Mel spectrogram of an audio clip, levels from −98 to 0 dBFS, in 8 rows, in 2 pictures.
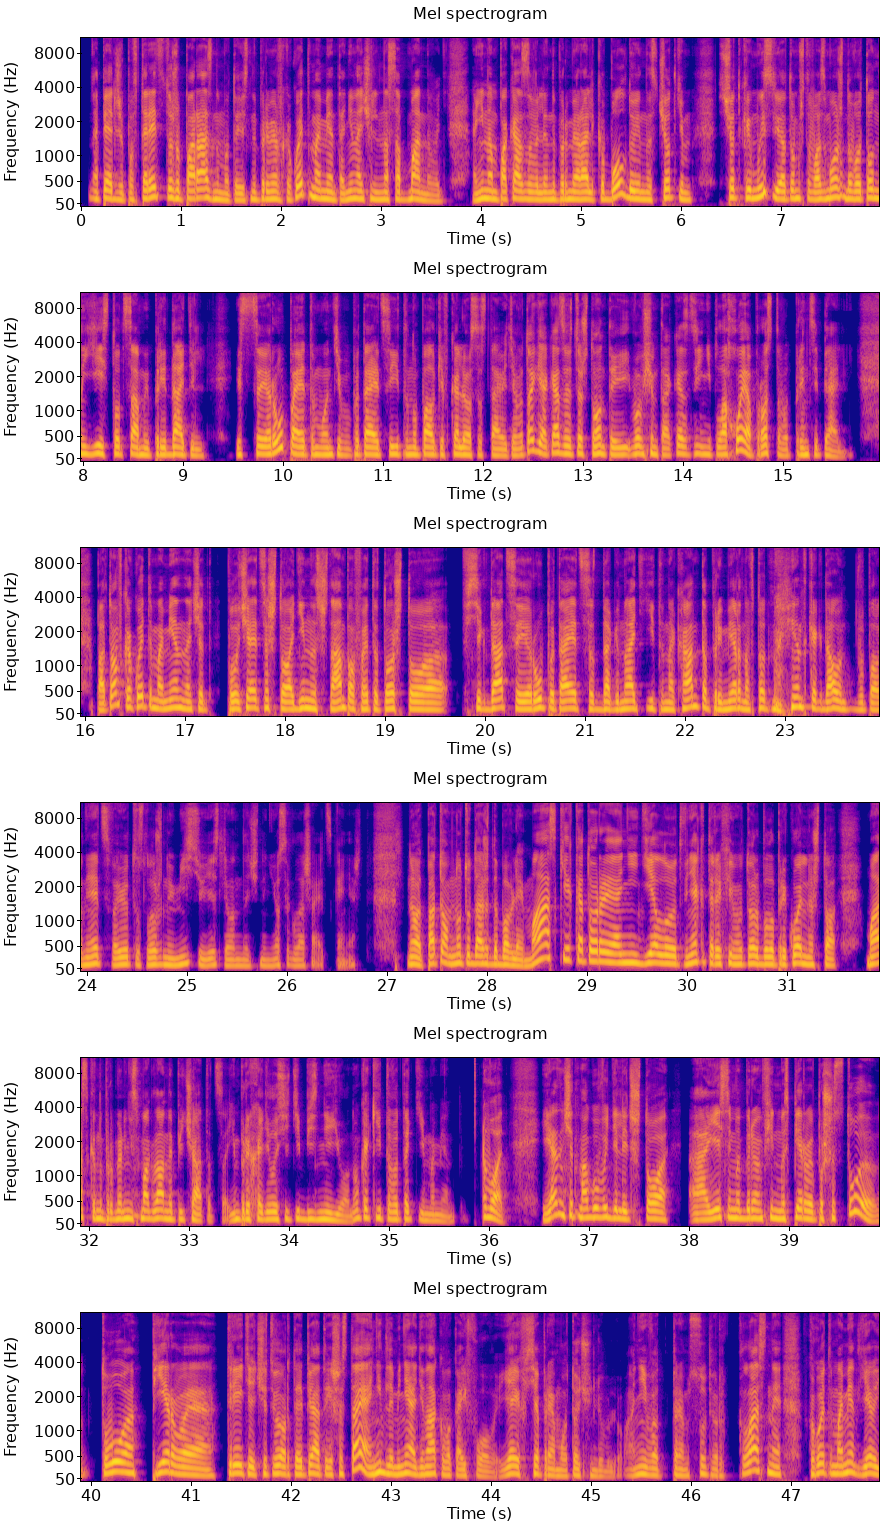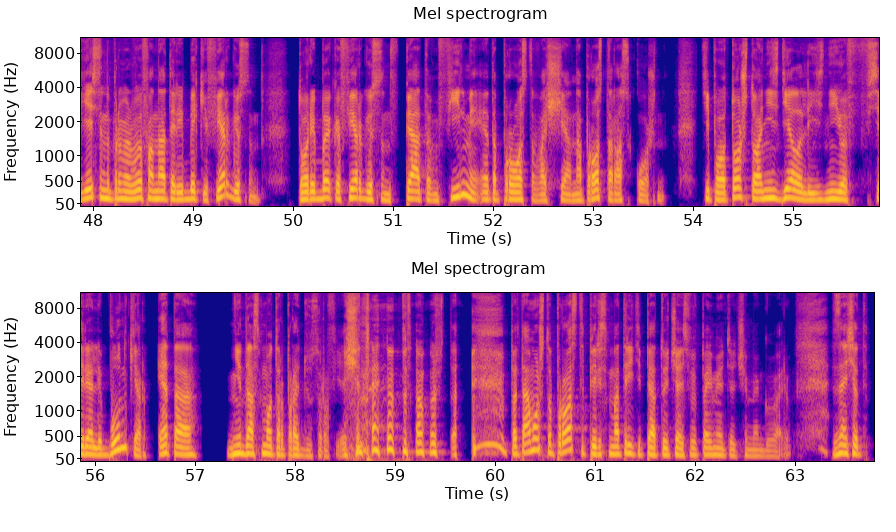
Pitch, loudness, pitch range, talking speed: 150 Hz, -16 LUFS, 135-160 Hz, 210 wpm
